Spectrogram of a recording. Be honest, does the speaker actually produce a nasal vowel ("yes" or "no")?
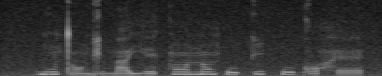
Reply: yes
